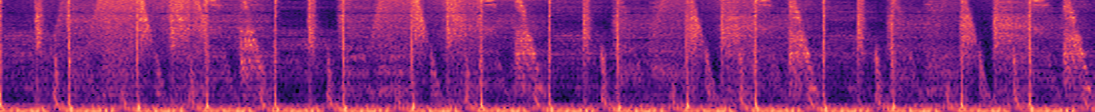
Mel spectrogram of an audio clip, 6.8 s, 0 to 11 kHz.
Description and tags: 140bpm techno loop. needs some limiting on those ear piercing peaks!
